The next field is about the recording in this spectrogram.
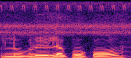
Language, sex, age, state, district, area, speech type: Santali, male, 18-30, West Bengal, Bankura, rural, spontaneous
